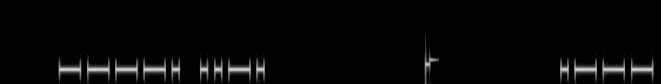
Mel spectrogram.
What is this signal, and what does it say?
Morse code, heard as a keyed tone, about 17 wpm, 700 Hz. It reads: 9F J
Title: Single-Letter Single-Number 17wpm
